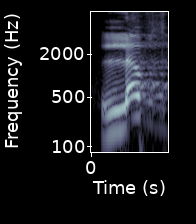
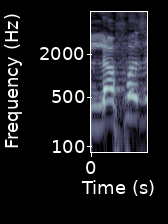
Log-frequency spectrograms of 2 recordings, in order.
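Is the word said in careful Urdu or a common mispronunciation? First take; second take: careful Urdu; mispronunciation. First: The word is said with careful Urdu pronunciation. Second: The word is said with a common mispronunciation. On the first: The speaker calls it right. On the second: The speaker calls it wrong.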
